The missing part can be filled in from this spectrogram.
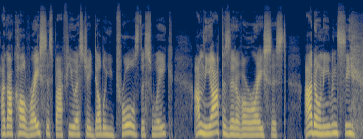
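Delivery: put-on rural Southern US accent. Reading a YouTuber's caption aloud, the speaker slips into a redneck accent. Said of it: "Why am I turning into a redneck accent?".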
